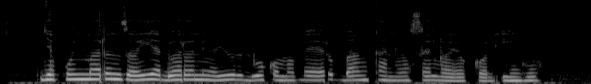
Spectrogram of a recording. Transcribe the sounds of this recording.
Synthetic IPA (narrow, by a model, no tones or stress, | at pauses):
d͡ʒapwoɲmaɾnzɔɪjadwaɾɔnɪɔjʊddwɔkɔmabɛɾbaŋkanɛɔsɛlɔjɔkɔdiŋɡwe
